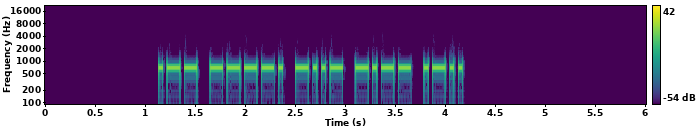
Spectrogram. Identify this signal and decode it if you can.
Morse code, heard as a keyed tone, about 28 wpm, 700 Hz. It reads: W9XYL
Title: USA Call Signs - 5 Characters - Repeated 2x - 28wpm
